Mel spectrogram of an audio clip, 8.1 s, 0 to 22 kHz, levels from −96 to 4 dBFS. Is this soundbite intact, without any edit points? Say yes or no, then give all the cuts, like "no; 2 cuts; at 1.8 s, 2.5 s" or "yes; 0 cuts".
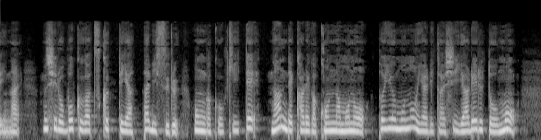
yes; 0 cuts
